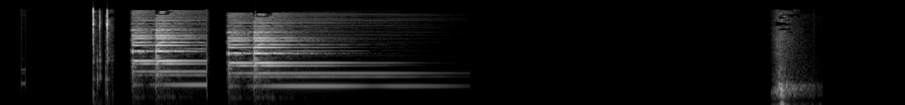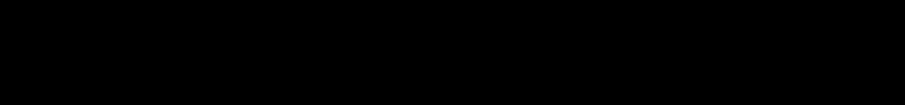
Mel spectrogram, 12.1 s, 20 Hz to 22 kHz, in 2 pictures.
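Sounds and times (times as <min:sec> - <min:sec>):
bright bell dings: 0:00.9 - 0:03.2.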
